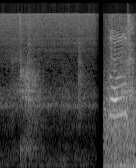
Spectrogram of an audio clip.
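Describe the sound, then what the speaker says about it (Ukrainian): A house cat gives a loud, close meow near the end, after a stretch of quiet, faint background sound. "Ось прийшов наш котик"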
